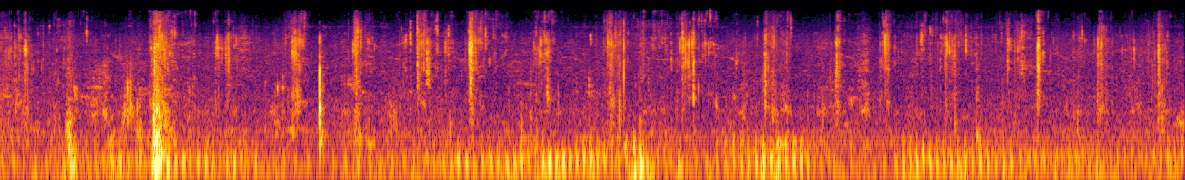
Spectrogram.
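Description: Close-miked chewing of a mouthful of rice and egg curry, with many wet mouth clicks and smacks, along with the soft squish of fingers mixing rice and egg.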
